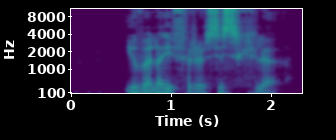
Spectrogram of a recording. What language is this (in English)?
Kabyle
